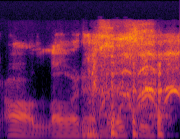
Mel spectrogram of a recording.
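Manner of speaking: a touch of nervous dread, laughing; mock dread. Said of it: "So I'm like".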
